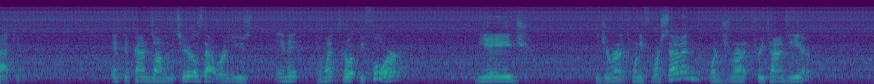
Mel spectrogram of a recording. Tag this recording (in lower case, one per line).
speech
